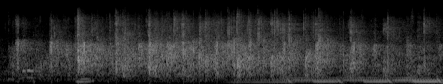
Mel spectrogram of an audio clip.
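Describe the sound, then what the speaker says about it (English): A room of summit attendees gives a round of applause, steady moderate clapping throughout, with a low musical tone entering under it in the second half. "let's give a round of applause"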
